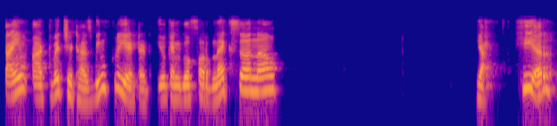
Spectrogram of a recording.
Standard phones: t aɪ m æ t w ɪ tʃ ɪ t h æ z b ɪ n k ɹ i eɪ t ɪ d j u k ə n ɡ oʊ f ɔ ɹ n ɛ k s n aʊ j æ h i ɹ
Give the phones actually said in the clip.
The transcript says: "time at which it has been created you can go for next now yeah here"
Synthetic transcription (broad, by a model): t aɪ m æ t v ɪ tʃ ɪ t h æ z b ɪ n k ɹ i eɪ t ɪ d j u k ə n ɡ oʊ f ɔ ɹ n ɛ k s n aʊ j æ h i ɹ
